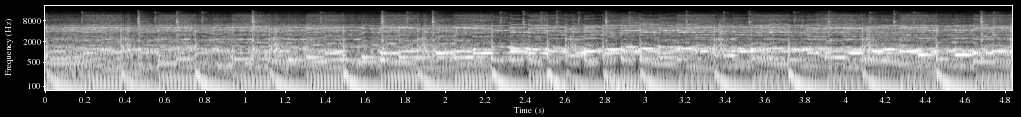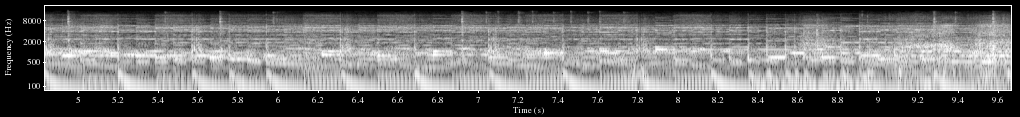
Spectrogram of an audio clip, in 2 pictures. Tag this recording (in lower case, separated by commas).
music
